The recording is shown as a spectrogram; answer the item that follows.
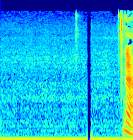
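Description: Pause in a narrated recording: a low, steady background hum, broken by a brief dropout with a click a little past halfway, before speech resumes near the end.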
